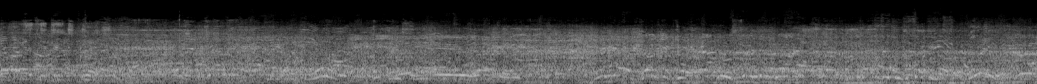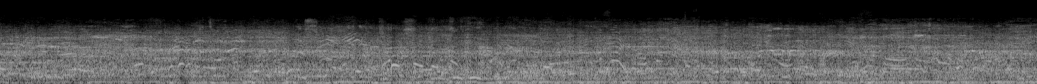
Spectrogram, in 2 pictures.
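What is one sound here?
A large stadium crowd chatters and cheers all around outdoors.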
